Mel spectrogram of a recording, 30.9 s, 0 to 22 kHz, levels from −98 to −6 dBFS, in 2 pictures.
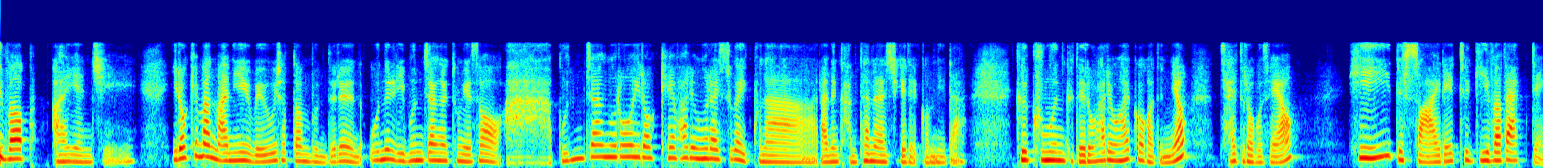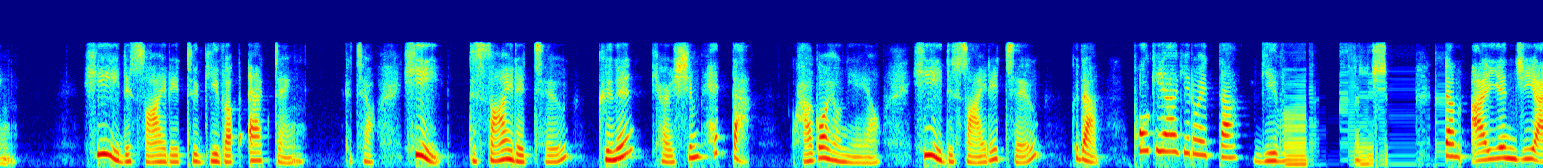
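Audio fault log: throughout Speex codec: plainly audible hoarse, noisy CELP coding, which fits Speex at about 16.8 kbps; the spectrogram looks smeared and shows nothing above 7.7 kHz.
28.27–29.88 s robotic sound from repeated short buffers: after "다음 포기하기로 했다 give", a rigid metallic 100 Hz buzz, likely from repeating 10 ms chunks; the spectrogram shows even harmonic stripes.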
